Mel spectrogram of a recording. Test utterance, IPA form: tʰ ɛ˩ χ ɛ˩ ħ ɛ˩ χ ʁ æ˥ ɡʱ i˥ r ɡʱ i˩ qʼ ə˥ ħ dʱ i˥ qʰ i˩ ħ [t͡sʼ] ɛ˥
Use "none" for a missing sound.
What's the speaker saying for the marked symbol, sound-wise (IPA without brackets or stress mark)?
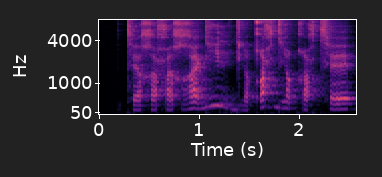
t͡sʰ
